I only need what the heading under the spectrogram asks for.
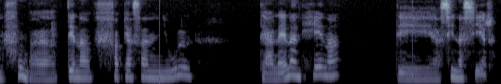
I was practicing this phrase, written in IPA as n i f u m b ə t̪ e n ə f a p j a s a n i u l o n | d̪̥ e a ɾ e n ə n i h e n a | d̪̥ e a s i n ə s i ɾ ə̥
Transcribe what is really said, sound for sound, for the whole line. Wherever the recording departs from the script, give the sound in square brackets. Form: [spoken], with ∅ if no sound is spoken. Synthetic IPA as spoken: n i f u m b ə t̪ e n ə f a p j a s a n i u l [u] n | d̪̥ e a [l] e n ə n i h e n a | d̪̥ e a s i n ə s i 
